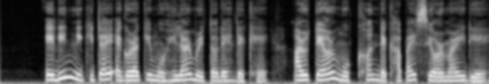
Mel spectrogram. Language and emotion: Assamese, neutral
